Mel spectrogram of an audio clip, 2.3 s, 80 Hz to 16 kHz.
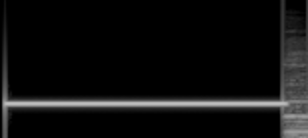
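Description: Steady 1 kHz sine-wave reference tone, the line-up tone laid under a programme's opening slate, holding one unchanging pitch at a constant level.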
